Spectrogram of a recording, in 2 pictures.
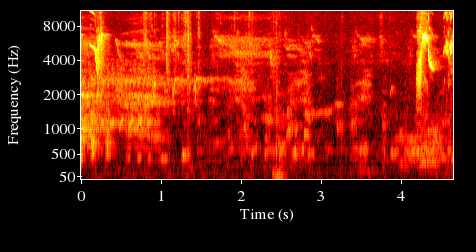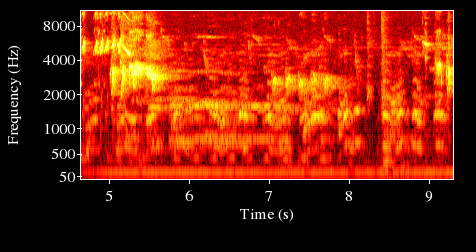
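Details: Perched on top of its cage, a jongkangan delivers scattered high chirps, then a louder chattering, warbled burst of song, with a low steady hum in the background.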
